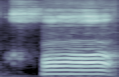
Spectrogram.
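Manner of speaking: خا loud and heavy from the upper throat; heavy kha. Shown as a demonstration. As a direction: push خا out full and heavy. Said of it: "اس طرح کر کے".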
